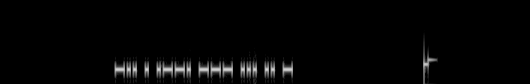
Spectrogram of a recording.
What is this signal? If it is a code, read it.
Morse code, heard as a keyed tone, about 40 wpm, 700 Hz. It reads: DEPOSIT
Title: Seven Letter Words - 40wpm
